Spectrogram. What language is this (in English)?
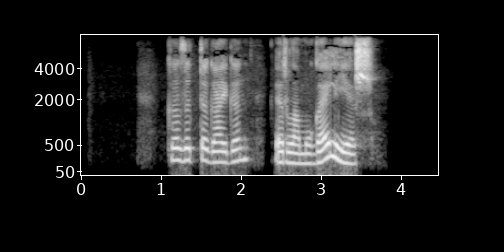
Mari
